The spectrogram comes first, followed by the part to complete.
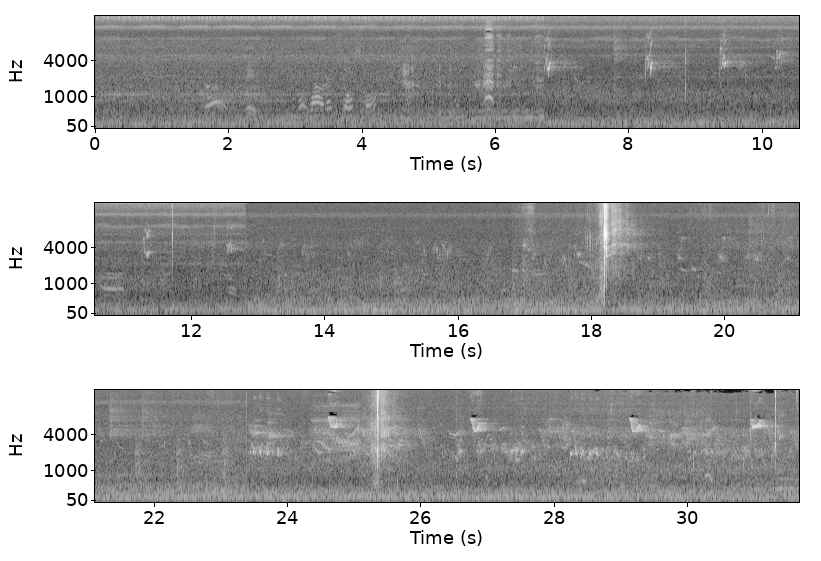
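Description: Two sharp golf club strikes on the ball about seven seconds apart, first a driver off the tee and then an iron shot from the fairway, over an outdoor background of birds chirping.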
